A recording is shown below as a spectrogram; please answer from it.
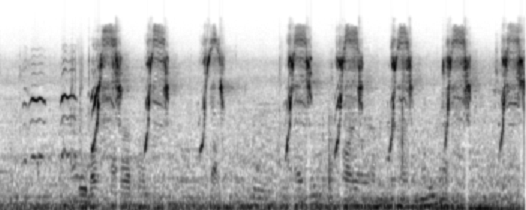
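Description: A newborn monkey gives thin, rising squeals, one after another, calling for its mother.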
